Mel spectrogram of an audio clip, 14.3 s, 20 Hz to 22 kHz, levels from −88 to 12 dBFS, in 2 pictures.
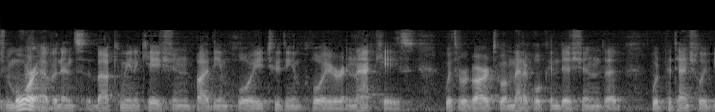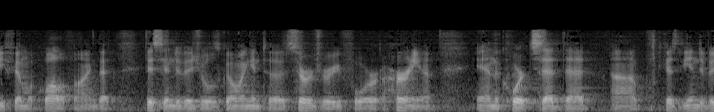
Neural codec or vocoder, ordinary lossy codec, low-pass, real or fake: none; AAC, 32 kbps; 7.2 kHz; real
